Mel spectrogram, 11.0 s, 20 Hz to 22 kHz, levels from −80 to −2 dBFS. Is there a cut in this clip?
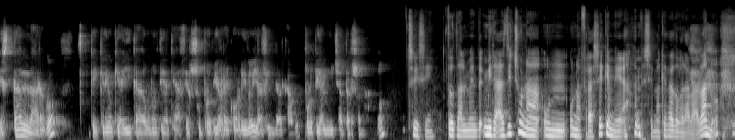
yes; 2 cuts; at 4.6 s, 6.0 s

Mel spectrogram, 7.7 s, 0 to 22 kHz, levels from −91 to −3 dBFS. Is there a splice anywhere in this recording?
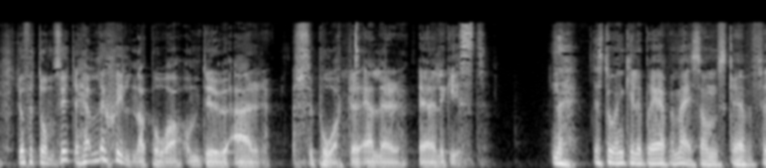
no; 0 cuts

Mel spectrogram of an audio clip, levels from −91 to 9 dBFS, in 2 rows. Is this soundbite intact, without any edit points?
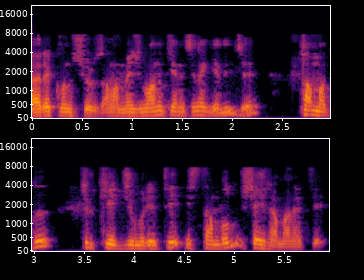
yes; 0 cuts

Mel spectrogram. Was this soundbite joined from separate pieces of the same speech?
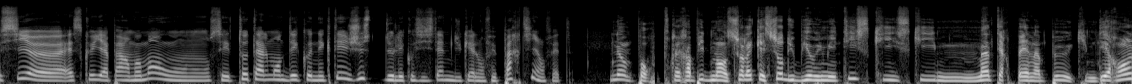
yes; 2 cuts; at 6.1 s, 6.5 s

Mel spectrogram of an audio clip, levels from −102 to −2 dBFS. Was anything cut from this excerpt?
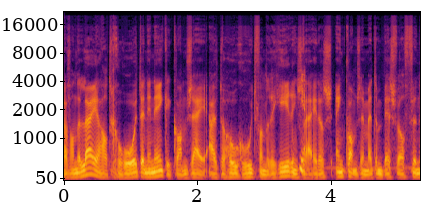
no; 0 cuts

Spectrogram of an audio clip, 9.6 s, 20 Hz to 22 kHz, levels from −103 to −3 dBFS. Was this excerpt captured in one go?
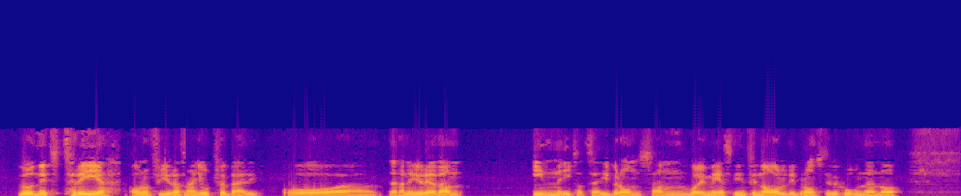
no; 6 cuts; at 1.2 s, 1.8 s, 2.7 s, 4.0 s, 5.7 s, 7.3 s

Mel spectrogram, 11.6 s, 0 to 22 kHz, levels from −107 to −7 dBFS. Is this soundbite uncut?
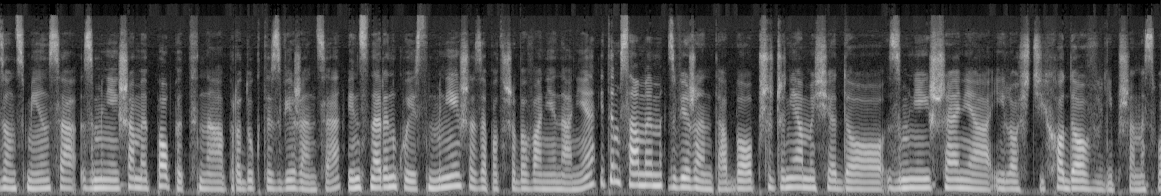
no; 1 cut; at 6.7 s

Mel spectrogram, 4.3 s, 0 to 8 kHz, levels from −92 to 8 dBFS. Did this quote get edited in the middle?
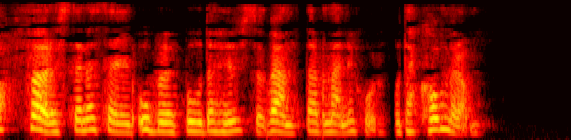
yes; 4 cuts; at 1.0 s, 2.0 s, 2.4 s, 2.9 s

